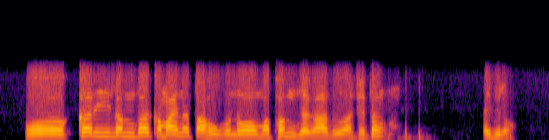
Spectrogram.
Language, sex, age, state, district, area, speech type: Manipuri, male, 30-45, Manipur, Churachandpur, rural, conversation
